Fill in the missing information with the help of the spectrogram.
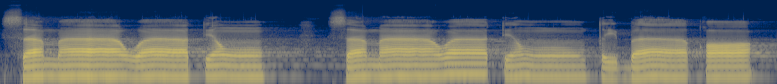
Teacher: menyembunyikan bunyi nun mati ataupun tanwin ke dalam huruf tho sehingga tanwinnya tidak lagi terdengar jelas akan tetapi sudah terdengar samar-samar jadi dibaca samar-samar seperti ini samawatil samawatin tibaqo ya seperti pada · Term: ikhfa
